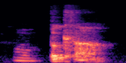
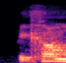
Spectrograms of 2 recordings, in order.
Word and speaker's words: become: Become. Become what? Become. Actually, you want to pronounce the E in become.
